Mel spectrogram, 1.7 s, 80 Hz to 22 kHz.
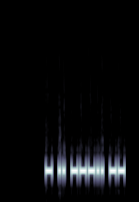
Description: Morse code, heard as a keyed tone, about 45 wpm, 700 Hz. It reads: TI8M
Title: DXCC-100 Call Signs - 4 Characters - Repeated 3x - 45wpm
